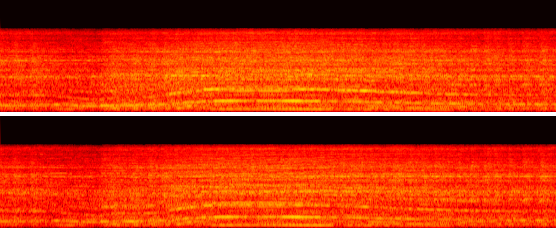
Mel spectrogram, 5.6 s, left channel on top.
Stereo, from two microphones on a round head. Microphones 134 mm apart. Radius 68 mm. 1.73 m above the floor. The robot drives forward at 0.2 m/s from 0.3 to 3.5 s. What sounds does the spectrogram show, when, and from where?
0.0 s an engine running: 5° right (ahead or behind), 0.8 m; by 5.6 s 10° right (ahead or behind), 0.6 m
